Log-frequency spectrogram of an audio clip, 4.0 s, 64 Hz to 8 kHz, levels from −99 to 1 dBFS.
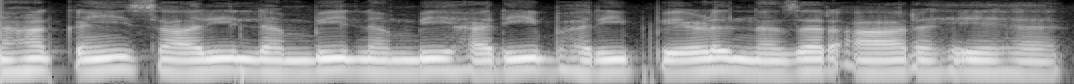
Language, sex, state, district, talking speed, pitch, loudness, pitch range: Hindi, male, Jharkhand, Ranchi, 180 wpm, 130 Hz, -13 LUFS, 125-140 Hz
